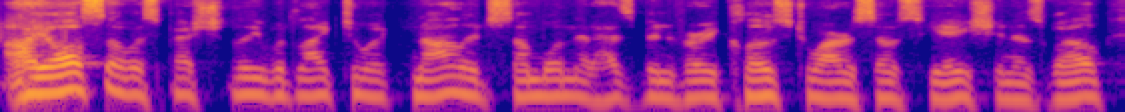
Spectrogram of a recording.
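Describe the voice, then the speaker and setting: Hoarse man giving a ceremonial speech. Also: mid-range voice, dark tone, no echo. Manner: earnest, ceremonial, with light humor. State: hoarse from a cold. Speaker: guest speaker at veterans breakfast. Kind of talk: formal public speech. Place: city council chamber.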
